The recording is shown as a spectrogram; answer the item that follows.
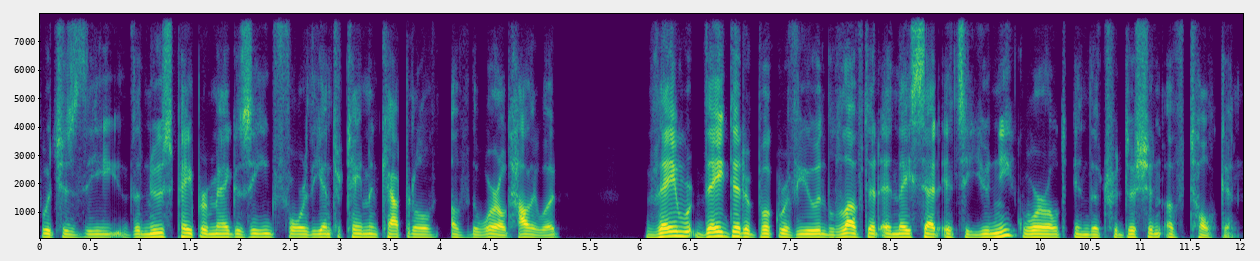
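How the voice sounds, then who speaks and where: A man's voice: medium pitch, normal speed, darkish tone, no echo, studio quality. A man speaking as a guest author in a conversational interview, explaining things in an enthusiastic, rambling way. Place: video interview with book backdrop.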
